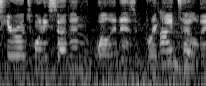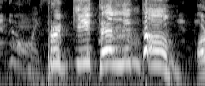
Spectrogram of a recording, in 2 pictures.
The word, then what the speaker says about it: Brigitte: And for everyone who's saying it wrong, it's not Bridget. It's Brigitte.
